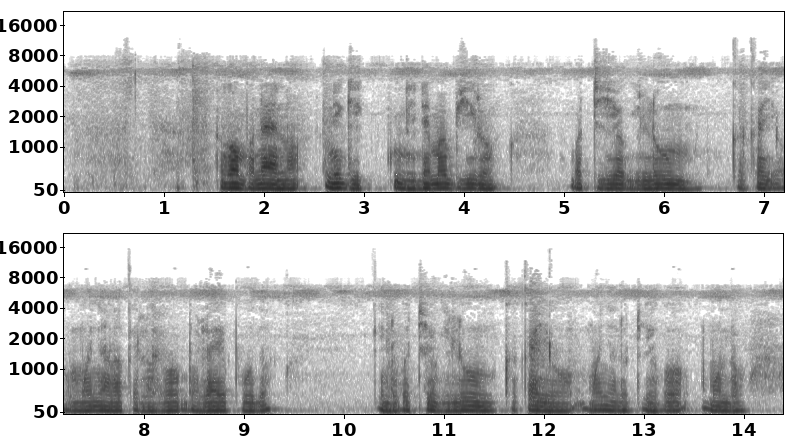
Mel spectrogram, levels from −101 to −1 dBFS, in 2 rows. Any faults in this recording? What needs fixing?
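Throughout, the speech carries mixed swirly coding artefacts and nothing above 15.5 kHz, likely from transcoding between lossy codecs, such as MP3, then Opus, then MP3. To prevent it, re-export from the original lossless source and encode only once, at an adequate bitrate.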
